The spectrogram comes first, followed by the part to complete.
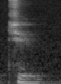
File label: "chew", aspiration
